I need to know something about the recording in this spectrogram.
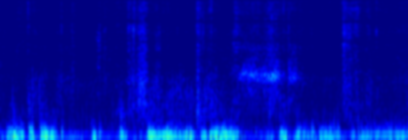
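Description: Footsteps on grass and dirt: a run of irregular low thuds.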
